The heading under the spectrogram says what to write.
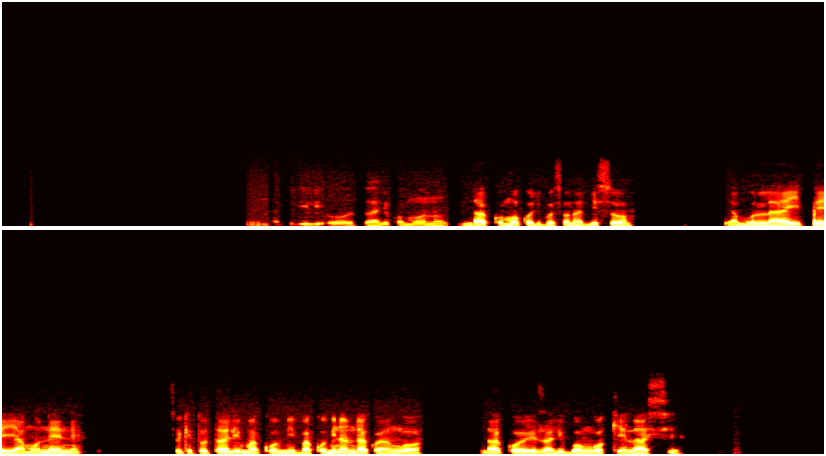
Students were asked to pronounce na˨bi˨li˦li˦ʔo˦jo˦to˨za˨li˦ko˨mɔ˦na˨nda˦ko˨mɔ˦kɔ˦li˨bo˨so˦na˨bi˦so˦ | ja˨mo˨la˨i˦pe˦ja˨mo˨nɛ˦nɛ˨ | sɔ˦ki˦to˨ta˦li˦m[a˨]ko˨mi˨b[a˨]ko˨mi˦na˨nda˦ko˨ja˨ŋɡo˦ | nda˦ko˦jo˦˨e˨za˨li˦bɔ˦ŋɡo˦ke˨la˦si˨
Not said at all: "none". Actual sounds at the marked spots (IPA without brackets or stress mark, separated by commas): a˨, a˨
